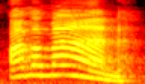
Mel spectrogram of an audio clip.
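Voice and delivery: very high, loud offended insistence; indignant peasant. Retold or imitated. Dennis insisting to the king, very high and loud. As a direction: insist in a shrill huff. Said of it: "He goes".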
